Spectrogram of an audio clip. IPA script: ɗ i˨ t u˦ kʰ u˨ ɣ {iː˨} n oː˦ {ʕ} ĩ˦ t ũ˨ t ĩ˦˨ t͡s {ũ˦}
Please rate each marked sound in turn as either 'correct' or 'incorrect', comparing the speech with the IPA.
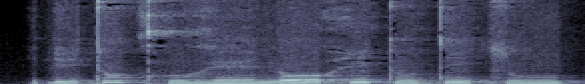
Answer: incorrect: eː˨, incorrect: h, incorrect: u˦

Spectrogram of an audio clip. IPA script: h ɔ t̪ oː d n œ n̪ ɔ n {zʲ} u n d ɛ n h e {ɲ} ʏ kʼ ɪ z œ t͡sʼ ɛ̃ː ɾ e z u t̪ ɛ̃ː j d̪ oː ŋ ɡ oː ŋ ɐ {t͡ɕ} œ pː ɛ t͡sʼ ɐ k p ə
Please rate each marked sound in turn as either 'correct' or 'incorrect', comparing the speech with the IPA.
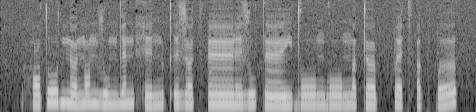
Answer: incorrect: z, incorrect: ŋ, incorrect: t̪

